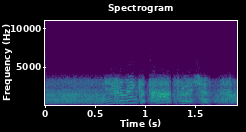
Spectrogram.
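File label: German left wing mood high, speech; War Thunder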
